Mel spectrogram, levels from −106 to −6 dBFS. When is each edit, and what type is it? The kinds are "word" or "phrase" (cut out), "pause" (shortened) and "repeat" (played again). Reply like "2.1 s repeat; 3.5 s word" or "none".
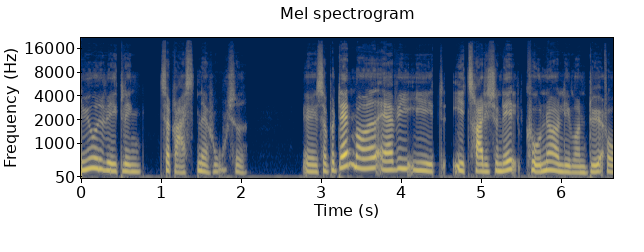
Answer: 4.6 s pause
